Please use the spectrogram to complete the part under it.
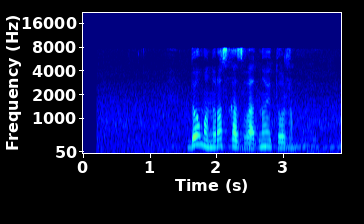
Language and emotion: Russian, neutral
